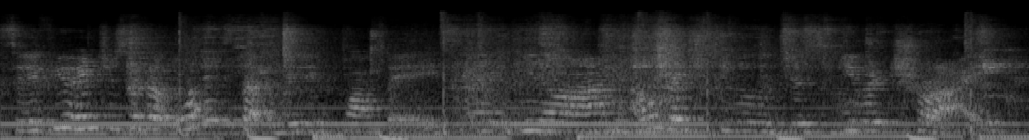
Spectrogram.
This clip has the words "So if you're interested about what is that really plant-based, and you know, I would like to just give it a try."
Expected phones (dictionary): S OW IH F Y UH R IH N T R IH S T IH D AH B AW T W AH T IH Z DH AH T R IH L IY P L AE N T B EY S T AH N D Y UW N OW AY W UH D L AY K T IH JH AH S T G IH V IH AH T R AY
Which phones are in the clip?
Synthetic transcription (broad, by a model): S OW IH F Y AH R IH N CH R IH S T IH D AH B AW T W AH T IH Z DH AH T R IH L IY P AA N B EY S AH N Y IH N OW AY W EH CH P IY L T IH JH AH S T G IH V IH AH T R AY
